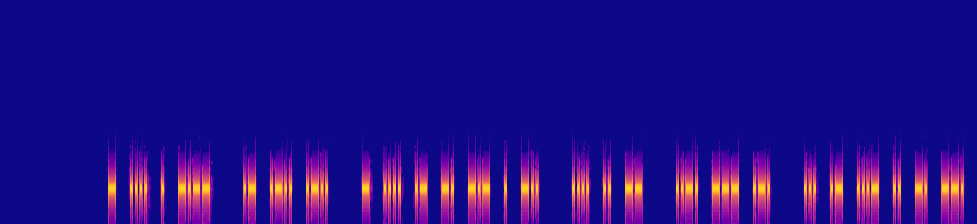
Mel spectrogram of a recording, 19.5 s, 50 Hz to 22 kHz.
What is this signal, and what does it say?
Morse code, heard as a keyed tone, about 25 wpm, spaced as for 18 wpm, 600 Hz. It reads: THEY ALL THANKED HIM FOR SAVING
